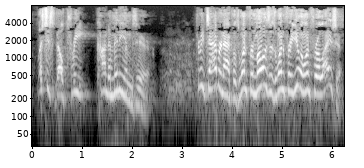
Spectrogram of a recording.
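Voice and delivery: hammed-up eager Peter; eager blurting. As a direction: blurt it out like an overexcited kid.

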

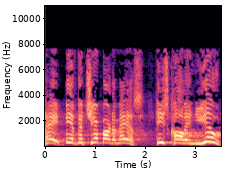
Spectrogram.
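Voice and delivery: high, eager call to the beggar; excited calling. Acted. Crowd telling blind Bartimaeus that Jesus is calling, eager and high. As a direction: urge him on joyfully.

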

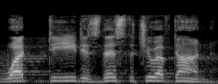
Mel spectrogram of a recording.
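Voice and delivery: mild mock rebuke from the throne; lightly voiced harsh Joseph. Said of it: "I think Joseph said it in a harsh voice".

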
